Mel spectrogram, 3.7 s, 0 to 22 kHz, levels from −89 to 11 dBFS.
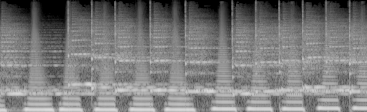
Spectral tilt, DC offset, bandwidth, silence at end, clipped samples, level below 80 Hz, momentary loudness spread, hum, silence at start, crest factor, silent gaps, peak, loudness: -4.5 dB/octave; under 0.1%; over 20 kHz; 0 s; 0.3%; -26 dBFS; 1 LU; none; 0 s; 8 dB; none; 0 dBFS; -8 LUFS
